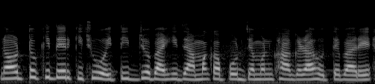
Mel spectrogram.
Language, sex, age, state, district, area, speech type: Bengali, female, 30-45, West Bengal, Nadia, rural, spontaneous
